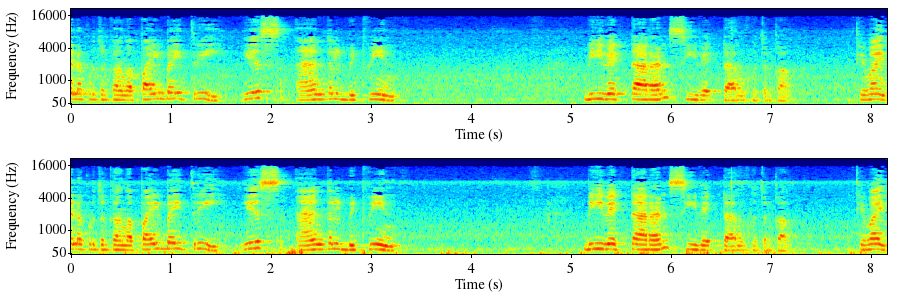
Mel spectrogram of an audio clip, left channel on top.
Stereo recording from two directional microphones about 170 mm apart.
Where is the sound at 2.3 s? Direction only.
40° right (ahead or behind).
